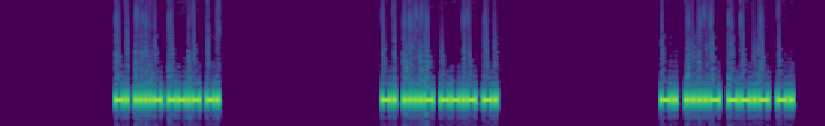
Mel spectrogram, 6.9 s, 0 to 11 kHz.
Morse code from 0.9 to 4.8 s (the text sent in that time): N4QN N4QN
